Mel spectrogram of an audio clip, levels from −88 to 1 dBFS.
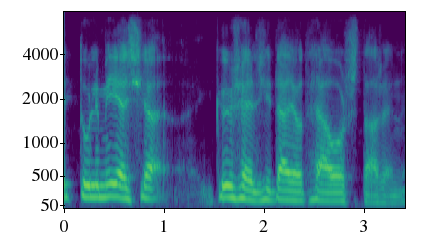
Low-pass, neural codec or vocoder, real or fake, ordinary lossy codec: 7.2 kHz; none; real; Opus, 32 kbps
